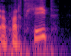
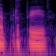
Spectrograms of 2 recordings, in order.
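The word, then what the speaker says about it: apartheid: Вообще правильно его произносить апартхейт. И в русскоязычной литературе часто так писали, но в итоге перешли на англоязычное произношение апартеид.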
